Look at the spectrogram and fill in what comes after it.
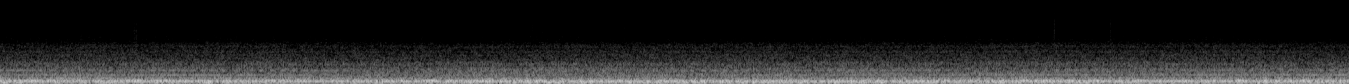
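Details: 2005 Pontiac Grand Prix with brand new wheel bearings and new tires: a heavy, steady low rumble drones unchanged throughout the drive, a loud running-gear noise of unknown cause.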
